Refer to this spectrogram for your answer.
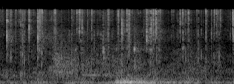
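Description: Rain falling in a courtyard, a dense, steady patter of countless small crackling drops with bright, sharp high tones and a soft low rumble underneath, no voices.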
